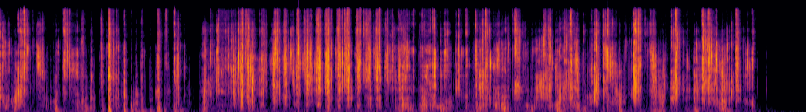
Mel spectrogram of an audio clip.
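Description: Fingertips and short nails tap and scratch the back of the pink printed paper wrapper on a small solid bar of Vital Chiffon Peel soap, held in both hands over artificial grass. The result is a dense run of quick, bright, crinkly paper clicks and scrapes with no low end and almost no ring. There is a brief gap near two seconds, and the sound stops just before the end.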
